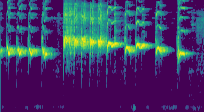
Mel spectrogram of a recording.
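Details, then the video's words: Green leafbird singing loudly to provoke other leafbirds into responding: a few clear whistled notes, then a harsh buzzy rasping stretch, followed by more separate whistles with a low hum beneath. "PANCINGAN CUCAK IJO GACOR AGAR CUCAK IJO BAHAN IKUT BUNYI"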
